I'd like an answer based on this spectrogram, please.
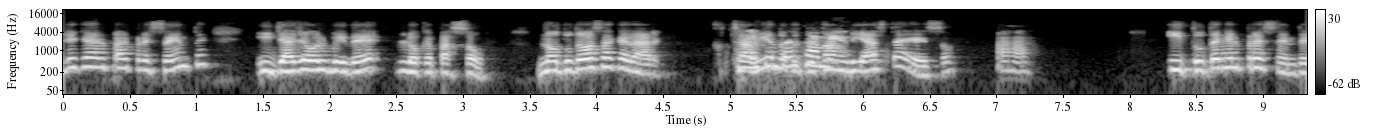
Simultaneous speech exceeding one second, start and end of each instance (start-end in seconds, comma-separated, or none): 5.0-6.2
